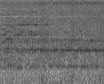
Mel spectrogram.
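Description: Passenger train coaches rolling past a station platform, a steady low rumble of wheels on the rails, with violin music playing faintly over it.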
